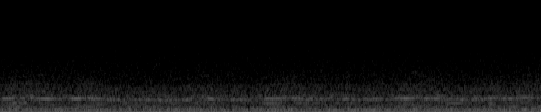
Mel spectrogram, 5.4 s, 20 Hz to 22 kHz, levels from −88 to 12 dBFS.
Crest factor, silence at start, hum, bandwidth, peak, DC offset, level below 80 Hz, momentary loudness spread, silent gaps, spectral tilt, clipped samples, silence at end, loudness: 12 dB; 0 s; none; 16 kHz; -42 dBFS; 0.2%; -64 dBFS; 2 LU; none; -6 dB/octave; under 0.1%; 0 s; -58 LUFS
